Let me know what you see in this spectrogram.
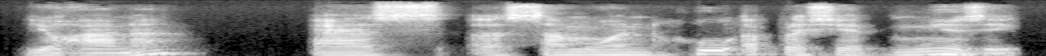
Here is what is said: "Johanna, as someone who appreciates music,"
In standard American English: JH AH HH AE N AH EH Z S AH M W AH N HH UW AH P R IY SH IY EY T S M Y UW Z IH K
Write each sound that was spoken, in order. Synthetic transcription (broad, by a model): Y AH HH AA N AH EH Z S AH M W AH N HH UW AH P R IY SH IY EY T M Y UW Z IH K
